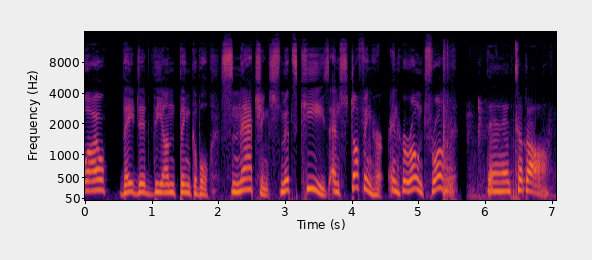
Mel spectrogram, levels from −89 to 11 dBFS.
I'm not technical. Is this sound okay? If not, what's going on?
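Yes, nothing wrong can be heard anywhere in this sound.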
